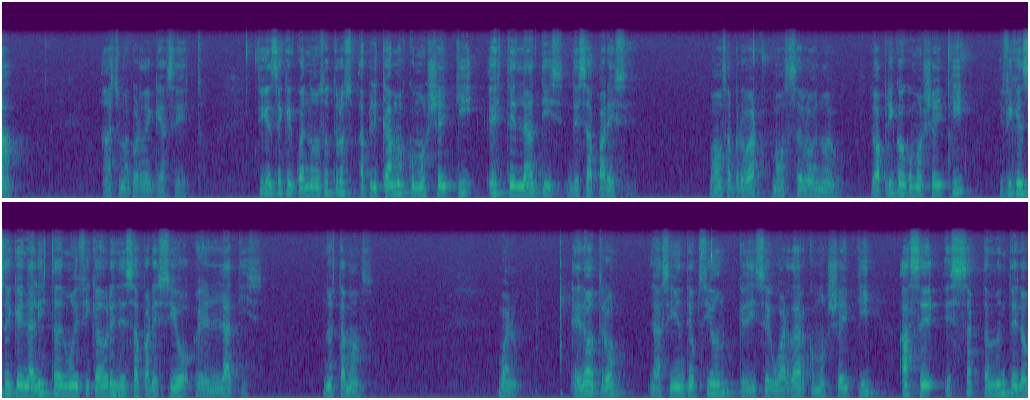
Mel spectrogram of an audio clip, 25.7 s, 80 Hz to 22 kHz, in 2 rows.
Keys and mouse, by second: 2.7-5.4 drag, 9.0-11.6 drag, 19.3 ctrl+z, 21.1-25.6 drag.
